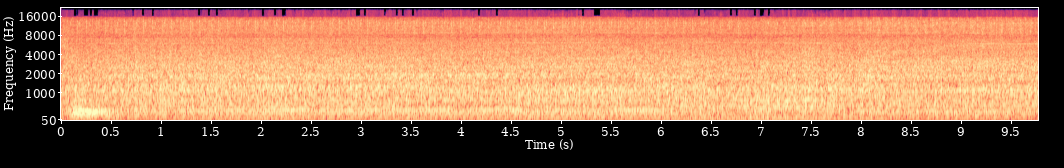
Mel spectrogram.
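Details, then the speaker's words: 2017 Dodge Ram 1500 5.7 L V8 after replacing the serpentine belt and a pulley to cure a squeak on start-up: steady, even idle with no squeak or chirp; accessory drive now quiet and smooth. "perfectly alive. All right. So, uh there you go."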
